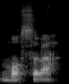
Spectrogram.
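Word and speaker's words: Mosra (モスラ): So Mothra in Japan is pronounced Mosra. It's Mosra. What does Mosra sound like? It sounds like Mothra.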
